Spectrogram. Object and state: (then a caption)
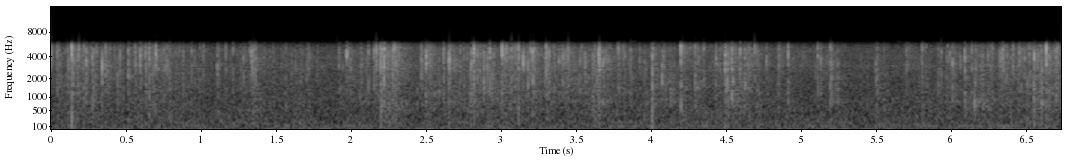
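Crinkly plastic packet. A small light-blue crinkly plastic cosmetic packet, soft and hollow, is held and crinkled by fingertips with long manicured nails. Continuous bright crinkling and crumpling crackles run throughout, with dense sharp rustles.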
